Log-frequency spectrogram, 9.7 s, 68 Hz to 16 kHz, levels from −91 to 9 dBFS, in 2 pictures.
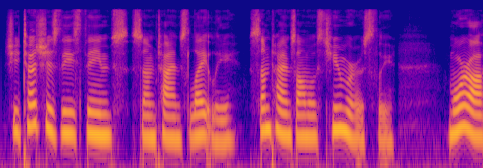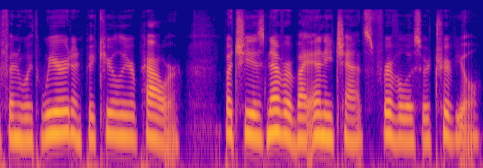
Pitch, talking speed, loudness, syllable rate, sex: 195 Hz, 160 wpm, -17 LUFS, 5.8 syllables/s, female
